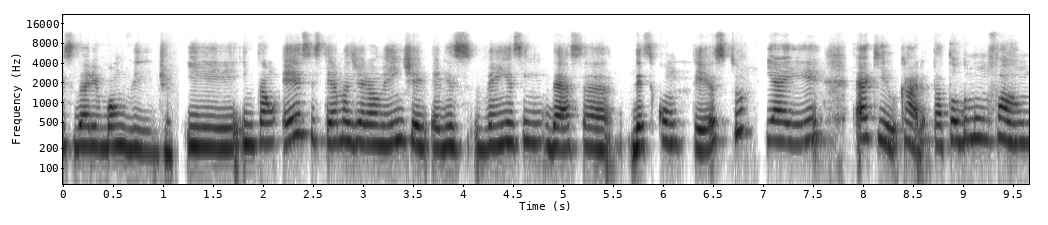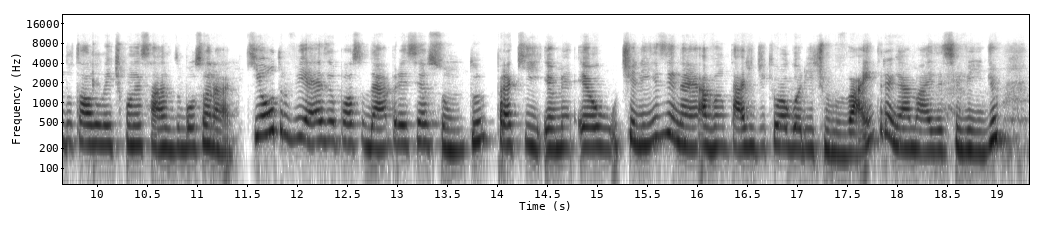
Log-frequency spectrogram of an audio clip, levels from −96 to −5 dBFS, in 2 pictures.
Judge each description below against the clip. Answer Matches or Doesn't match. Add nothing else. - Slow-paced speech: Doesn't match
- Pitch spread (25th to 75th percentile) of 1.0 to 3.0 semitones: Doesn't match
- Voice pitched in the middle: Doesn't match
